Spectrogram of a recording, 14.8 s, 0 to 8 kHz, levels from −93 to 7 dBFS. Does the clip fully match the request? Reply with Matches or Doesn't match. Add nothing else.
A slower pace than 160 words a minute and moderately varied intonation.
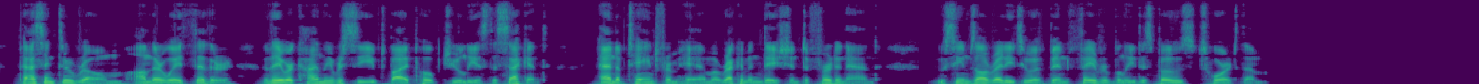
Doesn't match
